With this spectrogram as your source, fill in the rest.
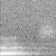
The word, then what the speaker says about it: Aix: Uh Seaison basically divided his time between Paris and X. X is spelled AIX.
